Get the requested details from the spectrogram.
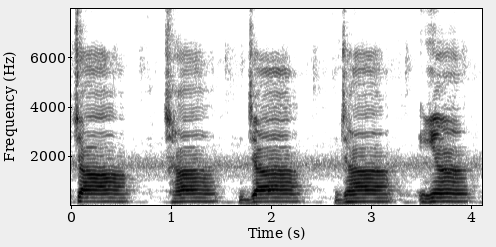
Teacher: जब भी आप ये बोल रहे हैं तो आपकी तालू से आवाज़ आ रही है।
